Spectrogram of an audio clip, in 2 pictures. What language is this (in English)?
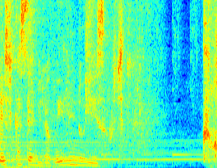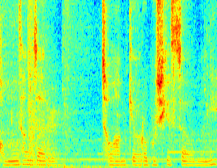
Korean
